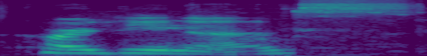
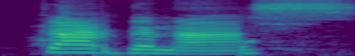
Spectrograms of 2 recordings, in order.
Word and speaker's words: Cardenas: Well, Cardenas. Did I say that right? Well, No, I'm not Hispanic, so I'm not gonna say it right. The English way is Cardenas. Cardenas. Yeah. What's the Hispanic way? Cardenas.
